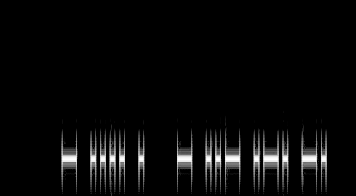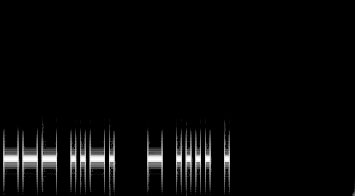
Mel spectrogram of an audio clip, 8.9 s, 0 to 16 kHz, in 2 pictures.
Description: Morse code, heard as a keyed tone, about 23 wpm, 700 Hz. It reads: THE TURN OF THE
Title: Speed-Racing - Sets of 4 Words 20wpm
